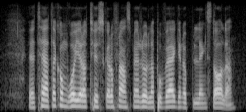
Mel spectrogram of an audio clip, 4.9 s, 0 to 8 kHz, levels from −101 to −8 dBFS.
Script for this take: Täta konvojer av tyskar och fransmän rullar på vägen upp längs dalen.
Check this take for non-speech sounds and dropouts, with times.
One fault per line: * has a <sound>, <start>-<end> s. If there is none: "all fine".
all fine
